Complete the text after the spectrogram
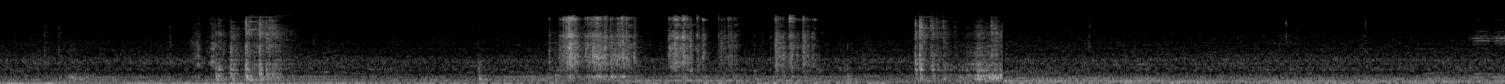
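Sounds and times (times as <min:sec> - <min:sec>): metallic rattling: 0:05.5 - 0:08.2.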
